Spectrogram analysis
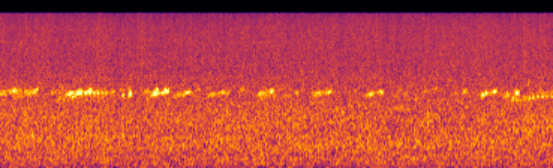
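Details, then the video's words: Frogs by a river in a pristine forest give a continuous high, pulsing trill that rises and falls slightly throughout, steady beneath a constant hiss of flowing river water. "River and Frogs sleep sounds"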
